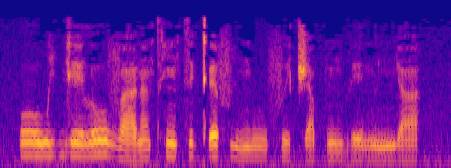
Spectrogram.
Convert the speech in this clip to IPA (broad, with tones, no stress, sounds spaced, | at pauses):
oː˦ w i˦ ɡ eː˦ l oː˦ v aː˨ ɾ ã˦ tʰ ĩ˦ t͡s e˦ kʼ ɛ˦ f i˨ m uː˨ f ɪ˦˨ t͡ʃ a˨ p ĩ˦ b eː˨ n ʊ˨ ɲ a˦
